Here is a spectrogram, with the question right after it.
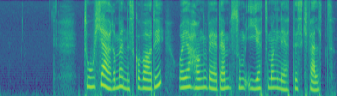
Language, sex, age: Norwegian, female, 23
